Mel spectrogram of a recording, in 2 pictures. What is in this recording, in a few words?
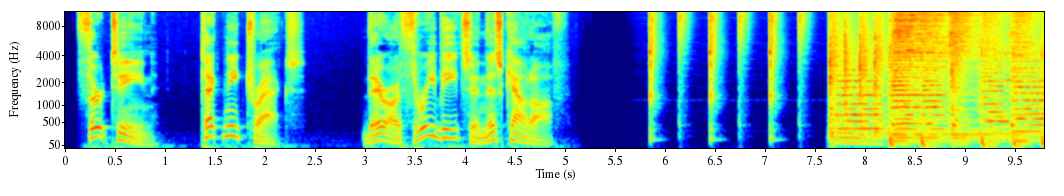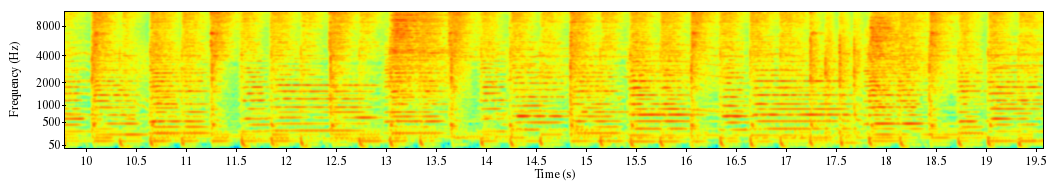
Technique Trax, trombone; essential elements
